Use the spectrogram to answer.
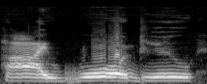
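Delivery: very slow, loud threat; menacing rage. Acted. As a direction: drag it out with menace. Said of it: "bursting with rage".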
